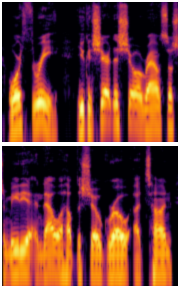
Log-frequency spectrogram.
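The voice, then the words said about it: Strained voice, going hoarse. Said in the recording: “sorry about my voice here in the intros and the outros. My voice is ... actually going. Yeah, I'm catching a cold actually.”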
